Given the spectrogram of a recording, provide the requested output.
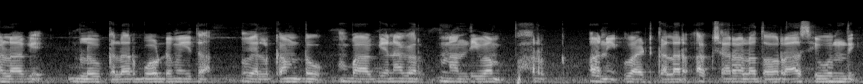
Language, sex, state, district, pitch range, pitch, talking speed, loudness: Telugu, male, Telangana, Hyderabad, 125-130 Hz, 130 Hz, 110 wpm, -17 LUFS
